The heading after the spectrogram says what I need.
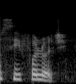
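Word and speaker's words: psephology: है, सीफोलॉजी कहलाता है, जिसमें पी साइलेंट होगा तो सीफोलॉजी।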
